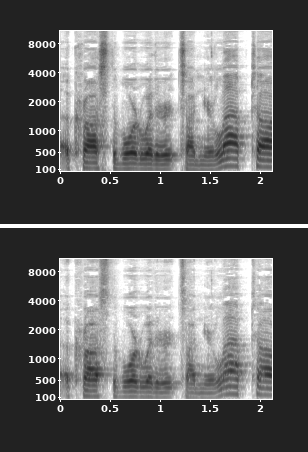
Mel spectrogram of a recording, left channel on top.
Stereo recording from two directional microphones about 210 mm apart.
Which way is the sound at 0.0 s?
35° left (ahead or behind).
